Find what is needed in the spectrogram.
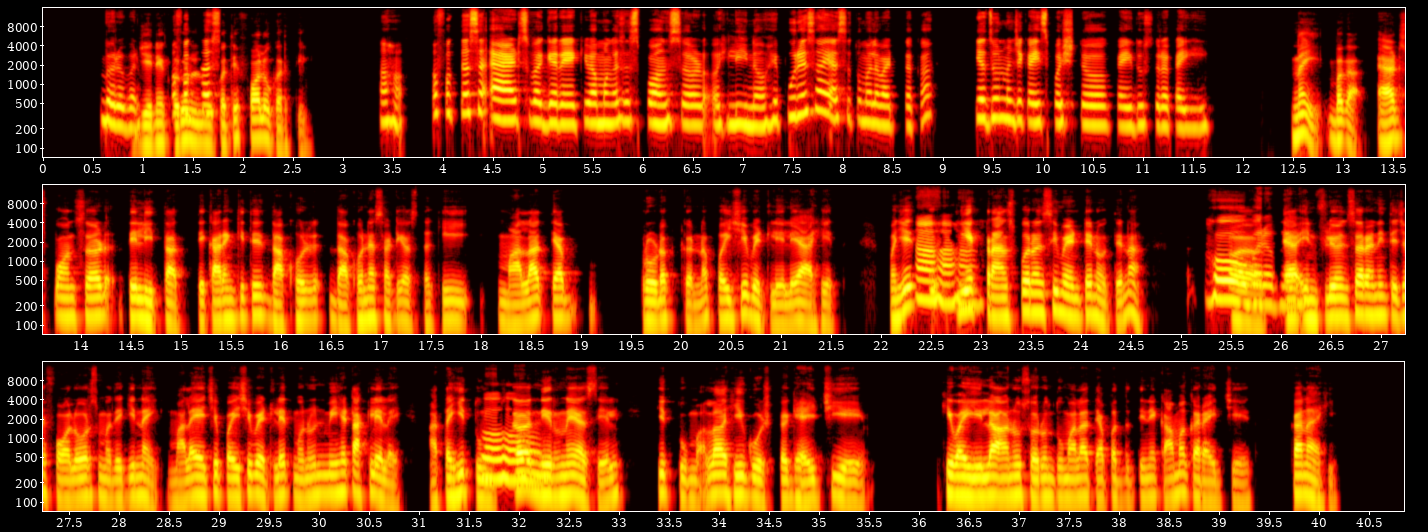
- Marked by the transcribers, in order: in English: "स्पॉन्सर्ड"; in English: "स्पॉन्सर्ड"; in English: "प्रॉडक्टकडनं"; in English: "ट्रान्सपरन्सी"; tapping
- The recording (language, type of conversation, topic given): Marathi, podcast, इन्फ्लुएन्सर्सकडे त्यांच्या कंटेंटबाबत कितपत जबाबदारी असावी असं तुम्हाला वाटतं?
